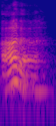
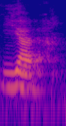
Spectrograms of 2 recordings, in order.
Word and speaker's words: Jetta: Jay is silent in my name. Oh, it is? Is it Yada? Is it Yada? Sorry. That's a very unique name. I love it. It's not Udda. It's Yada.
